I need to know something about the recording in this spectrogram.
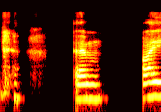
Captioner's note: laughs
